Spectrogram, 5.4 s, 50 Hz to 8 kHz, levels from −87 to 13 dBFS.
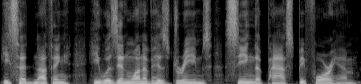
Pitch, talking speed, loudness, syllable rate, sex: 125 Hz, 165 wpm, -19 LUFS, 3.8 syllables/s, male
